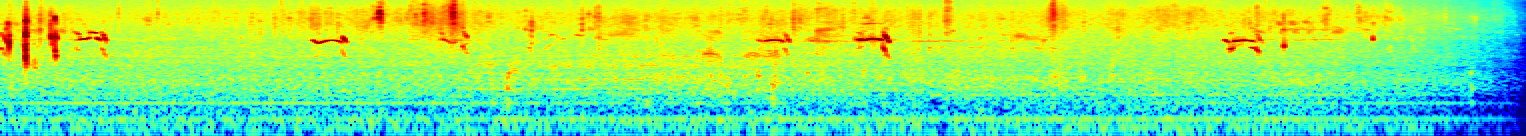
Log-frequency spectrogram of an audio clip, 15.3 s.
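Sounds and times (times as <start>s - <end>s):
marsh harrier singing: 0.0s - 1.1s, 3.1s - 10.8s, 12.2s - 14.7s.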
